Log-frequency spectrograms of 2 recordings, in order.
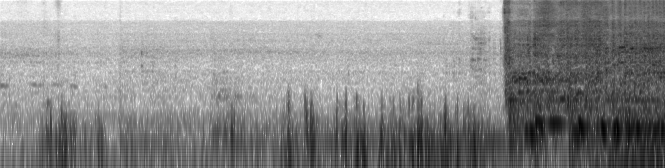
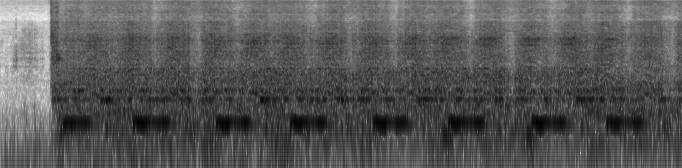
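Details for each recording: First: Cement bulker diesel after the starter motor's bad internal connection was resoldered and the motor refitted with its battery cable: steady cranking pulses about three per second, then it catches cleanly into a smooth, even idle; normal start. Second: Cement bulker diesel that won't start: the starter drags slowly with heavy, uneven compression pulses and never fires, the starter taking load; it is then opened and checked.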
